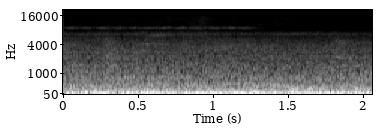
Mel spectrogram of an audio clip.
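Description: Steady low rumble of outdoor background noise, with no distinct sound events.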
